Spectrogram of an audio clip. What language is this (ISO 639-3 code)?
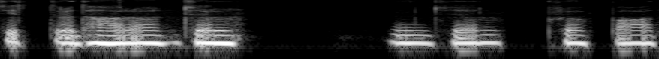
hin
